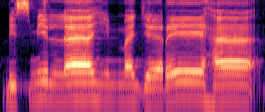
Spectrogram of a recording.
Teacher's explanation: Lafaz majreha dibaca dengan imalah bunyi e seperti dalam kata sore surat hud ayat 41 ya. Imalah itu dia e miring gitu ya bunyi.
